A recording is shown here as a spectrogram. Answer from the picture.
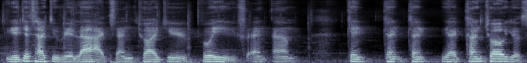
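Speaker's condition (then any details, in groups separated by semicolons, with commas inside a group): Down syndrome; intellectual disability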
